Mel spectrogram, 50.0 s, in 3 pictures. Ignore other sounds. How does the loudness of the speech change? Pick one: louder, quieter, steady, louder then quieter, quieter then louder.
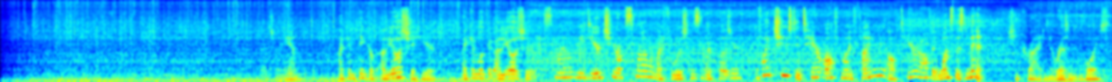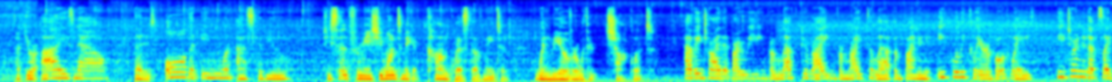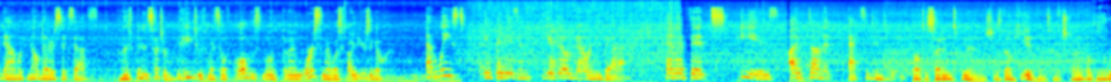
steady.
